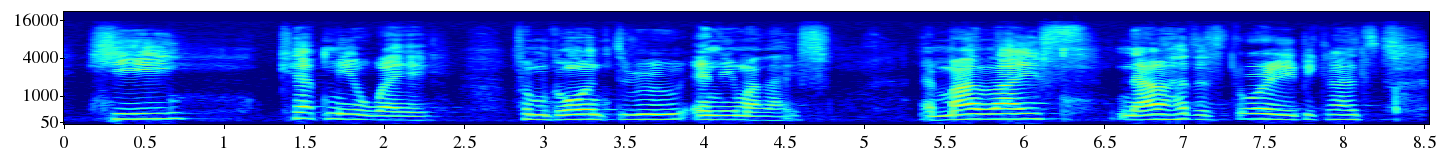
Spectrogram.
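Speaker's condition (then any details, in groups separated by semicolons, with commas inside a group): Cerebral palsy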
